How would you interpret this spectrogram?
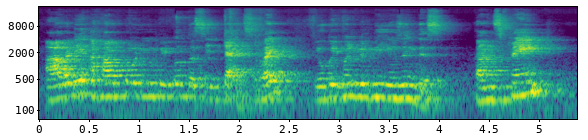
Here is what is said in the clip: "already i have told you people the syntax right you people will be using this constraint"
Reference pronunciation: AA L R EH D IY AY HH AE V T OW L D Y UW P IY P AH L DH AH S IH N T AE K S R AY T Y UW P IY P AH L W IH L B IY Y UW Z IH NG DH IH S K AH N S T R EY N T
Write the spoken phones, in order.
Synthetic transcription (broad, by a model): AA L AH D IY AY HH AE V T OW L D Y UW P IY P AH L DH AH S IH T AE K S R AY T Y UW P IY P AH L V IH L B IY Y UW Z IH NG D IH S K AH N S T R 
